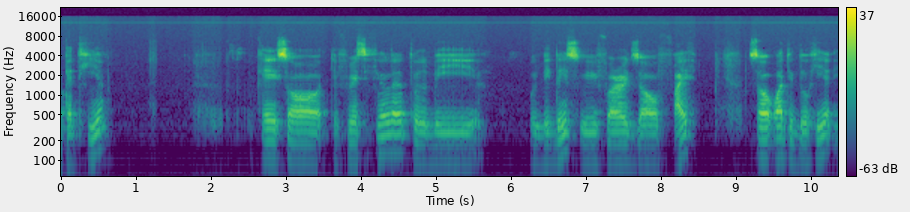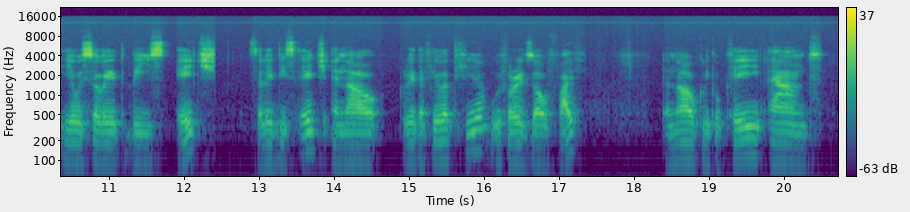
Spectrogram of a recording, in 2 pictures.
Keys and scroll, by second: 0.6 ctrl+Tab, 9.1 ctrl+Tab, 17.3 5, 20.3 ctrl+Tab.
